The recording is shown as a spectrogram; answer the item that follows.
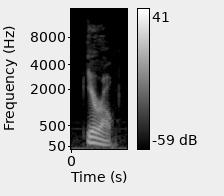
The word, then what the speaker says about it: Eero: And so this Eeros, is that how you say it? – Eero. Just singular.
